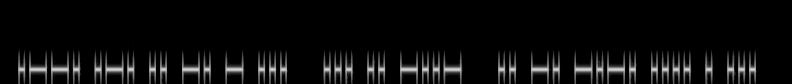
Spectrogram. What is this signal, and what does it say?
Morse code, heard as a keyed tone, about 22 wpm, 700 Hz. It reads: PRINTS SIX INCHES
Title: A Sound Of Thunder 22wpm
